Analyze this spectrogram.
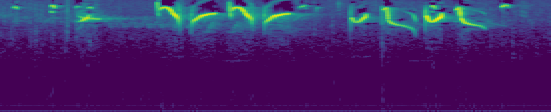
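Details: Coal tit calling with thin, high, down-slurred notes in short clusters, some twittery and uneven, over a clean quiet background.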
